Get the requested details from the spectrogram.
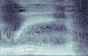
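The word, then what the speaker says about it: wring: it's what we call we say ring ring and it's spelled differently let me write that one down for you spelled with a w here you go optis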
